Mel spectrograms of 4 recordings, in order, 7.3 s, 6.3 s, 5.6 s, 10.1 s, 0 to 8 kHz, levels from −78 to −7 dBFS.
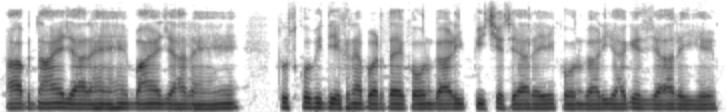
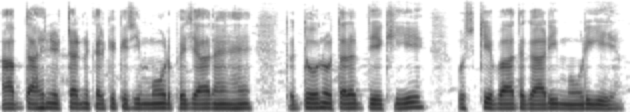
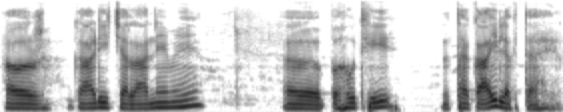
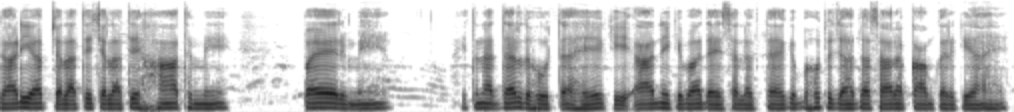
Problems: none marked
